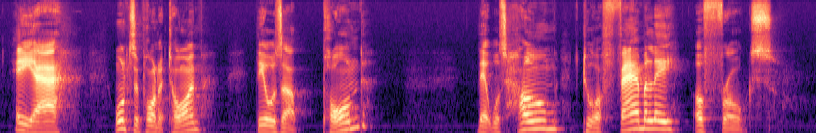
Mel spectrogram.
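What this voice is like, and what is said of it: Put-on Australian accent. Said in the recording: “They all talk Australian. ... I'll read a couple pages of this book in Australia.”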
